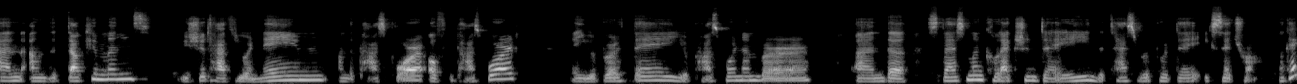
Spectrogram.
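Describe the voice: Fairly slow pace and vocal fry, ordinary pitch variation, in a dry, close sound with no echo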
